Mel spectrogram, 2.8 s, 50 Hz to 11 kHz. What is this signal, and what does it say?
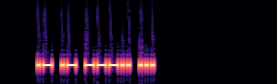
Morse code, heard as a keyed tone, about 40 wpm, 700 Hz. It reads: AA8S
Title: USA Call Signs - 4 Characters - Repeated 3x - 40wpm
